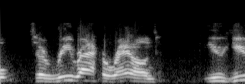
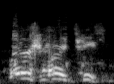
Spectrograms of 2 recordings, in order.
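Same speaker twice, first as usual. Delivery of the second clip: toothless; 6 semitones higher than usual. Acted. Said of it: "I love it".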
